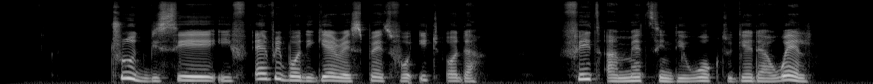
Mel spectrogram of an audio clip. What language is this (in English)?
Nigerian Pidgin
